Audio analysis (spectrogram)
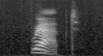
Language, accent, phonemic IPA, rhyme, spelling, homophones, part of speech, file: English, US, /ɹæpt/, -æpt, wrapped, rapped / rapt, verb / adjective / noun, En-us-wrapped.ogg
- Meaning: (verb) simple past and past participle of wrap; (adjective) 1. Encased in a wrapping 2. Misspelling of rapt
